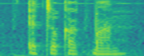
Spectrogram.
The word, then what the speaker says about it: Etokakpan: I have a pharmacist and an author, ETOKAKPAN. Hello. Did I get that pronunciation well?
